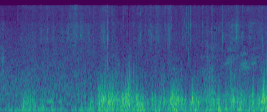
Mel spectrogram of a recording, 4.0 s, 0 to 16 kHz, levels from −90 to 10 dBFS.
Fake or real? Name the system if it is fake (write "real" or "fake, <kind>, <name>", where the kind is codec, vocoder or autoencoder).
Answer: fake, vocoder, BigVGAN v2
